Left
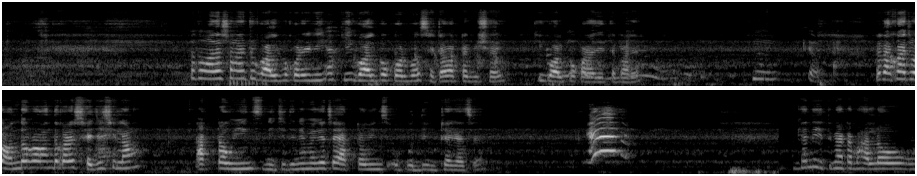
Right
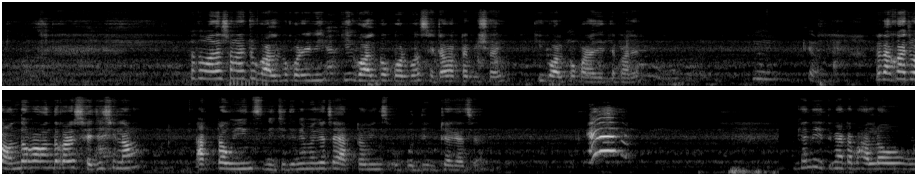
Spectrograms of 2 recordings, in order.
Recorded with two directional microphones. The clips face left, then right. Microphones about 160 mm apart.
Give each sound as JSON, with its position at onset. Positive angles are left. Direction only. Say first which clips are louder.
{"t": 1.9, "sound": "a woman's voice", "louder": "left 2 dB", "side_deg": 5}
{"t": 8.7, "sound": "a woman's voice", "louder": "left 1 dB", "side_deg": 10}
{"t": 11.0, "sound": "a woman's voice", "louder": "even", "side_deg": 0}
{"t": 14.9, "sound": "a sound", "louder": "right 1 dB", "side_deg": 20}
{"t": 17.1, "sound": "a woman's voice", "louder": "left 2 dB", "side_deg": 5}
